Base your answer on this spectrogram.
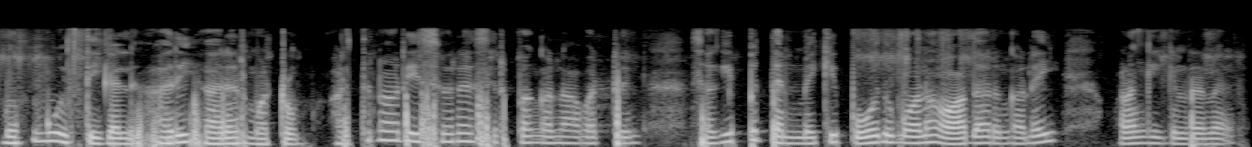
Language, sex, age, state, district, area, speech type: Tamil, male, 18-30, Tamil Nadu, Namakkal, rural, read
